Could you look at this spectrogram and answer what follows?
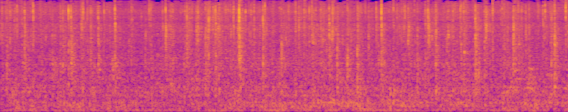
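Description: Fishing boat's engine running with a steady low drone under splashing water, with frequent sharp knocks and slaps as tuna are jerked out on poles and land on the deck.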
